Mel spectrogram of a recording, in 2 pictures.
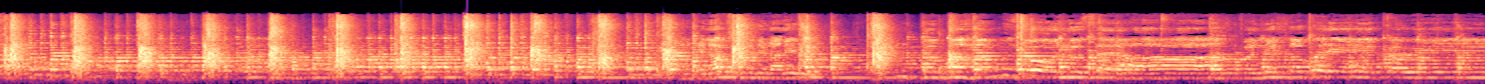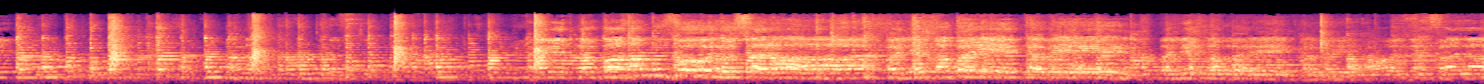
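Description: Live Pashto tapay: a rabab plucked with a man singing over it, and sharp hand claps keeping time at about two a second through the first third and again in the middle.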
